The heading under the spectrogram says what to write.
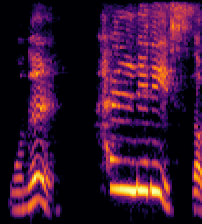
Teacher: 자, 한꺼번에 발음할 때 여기 빈자리에 니은이 들어가고 리을을 만나서 유음화가 일어났기 때문에 니은이 리을로 발음될 수도 있습니다.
